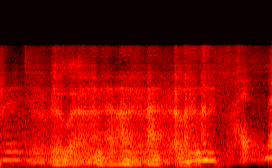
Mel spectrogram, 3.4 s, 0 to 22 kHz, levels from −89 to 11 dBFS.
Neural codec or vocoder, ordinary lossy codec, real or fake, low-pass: codec, 16 kHz, 0.5 kbps, X-Codec, WavLM features, trained on Multilingual LibriSpeech; none; fake; 7.2 kHz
